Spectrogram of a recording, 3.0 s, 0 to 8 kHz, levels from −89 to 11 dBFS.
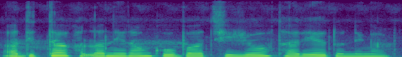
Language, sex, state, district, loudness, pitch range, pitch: Garo, female, Meghalaya, West Garo Hills, -15 LUFS, 185-200 Hz, 195 Hz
